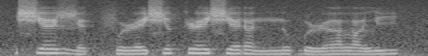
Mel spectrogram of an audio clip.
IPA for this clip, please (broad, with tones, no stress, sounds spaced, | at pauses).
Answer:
ɕ ɛ˧ ɮ ɛ˨˦ k f ʊ˨ ɭ ɛ˧ ɕ ɜ˦ k ɭ ɛ˦ ɕ ɛ˦ ɾ ɐ˨ nː ʊ˦ ɓ ʊ˨ ɭ ɜ˦ lˠ ə˧ l i˦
